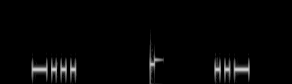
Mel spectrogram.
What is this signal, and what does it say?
Morse code, heard as a keyed tone, about 25 wpm, 700 Hz. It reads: B U
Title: Single Letter-Number Alt - Rapid-Fire 25wpm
